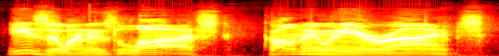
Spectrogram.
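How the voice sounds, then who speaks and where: A man voicing a gruff, sarcastic male security guard in an audiobook reading. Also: mid-range voice, lively intonation, moderate pace, pushed and bright, dry recording, dull audio, voice pushed up. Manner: sarcastic, dismissive.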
